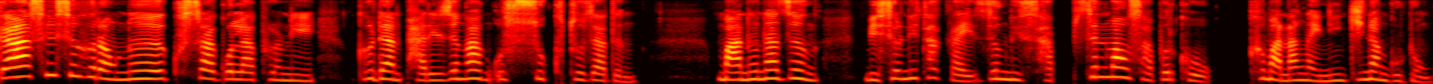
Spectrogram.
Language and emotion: Bodo, fearful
